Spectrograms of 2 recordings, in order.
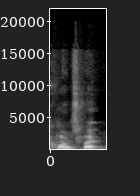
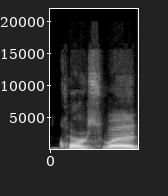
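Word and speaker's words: Corenswet: David Cornsweet. Cornsweet.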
